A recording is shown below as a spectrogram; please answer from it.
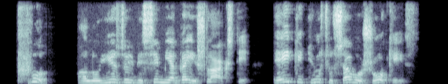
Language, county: Lithuanian, Kaunas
